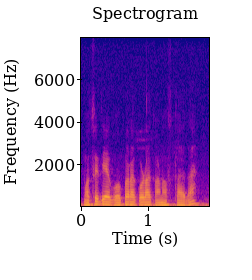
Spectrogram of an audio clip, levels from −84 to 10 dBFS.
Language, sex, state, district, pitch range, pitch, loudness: Kannada, male, Karnataka, Bangalore, 100-120 Hz, 110 Hz, -15 LUFS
